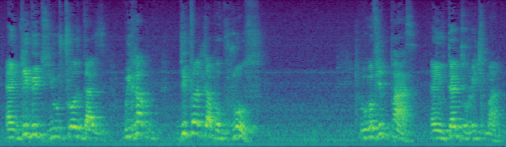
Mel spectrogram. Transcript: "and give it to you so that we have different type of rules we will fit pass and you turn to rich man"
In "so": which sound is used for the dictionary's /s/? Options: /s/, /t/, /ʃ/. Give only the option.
/ʃ/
